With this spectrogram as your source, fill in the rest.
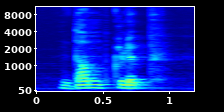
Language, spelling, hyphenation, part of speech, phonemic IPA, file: Dutch, damclub, dam‧club, noun, /ˈdɑm.klʏp/, Nl-damclub.ogg
- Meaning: checker club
